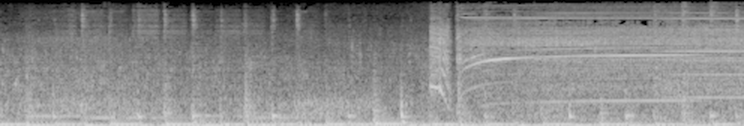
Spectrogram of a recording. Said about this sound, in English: I'm using a magnet on a drill here that my buddy invented. Certain rocks like pyrite contain iron with strong magnetic properties. Using a spinning magnet will speedily draw these fragments away from non-magnetic gold.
